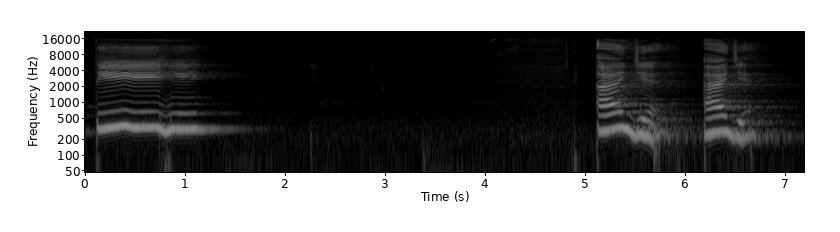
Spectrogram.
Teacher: huruf Jim yang sukunnya ini sukun asli dan ada di tengah bacaan maka cara membunyikannya dipantulkan dengan pantulan yang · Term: Qalqalah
